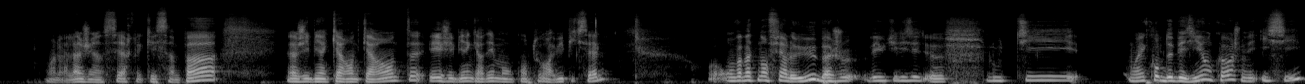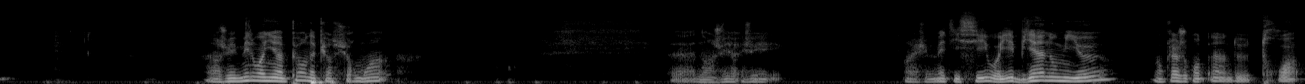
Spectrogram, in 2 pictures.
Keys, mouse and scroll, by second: 6.6 middle click, 11.5 click, 16.2 KP_Subtract, 18.0 click, 20.1 click.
